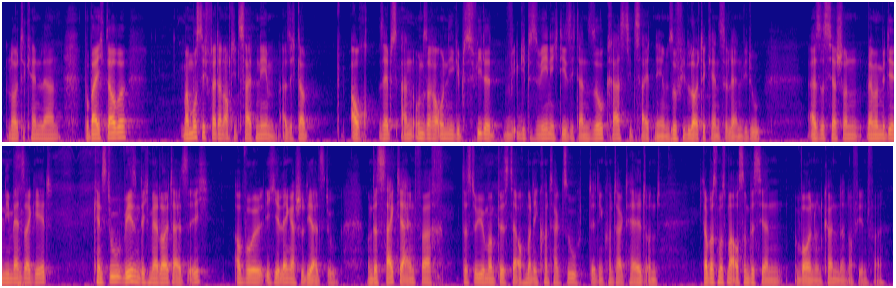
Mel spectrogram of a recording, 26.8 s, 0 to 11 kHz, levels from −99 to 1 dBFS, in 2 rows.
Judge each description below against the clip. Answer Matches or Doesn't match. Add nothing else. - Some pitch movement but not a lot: Doesn't match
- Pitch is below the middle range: Matches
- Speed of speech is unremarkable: Doesn't match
